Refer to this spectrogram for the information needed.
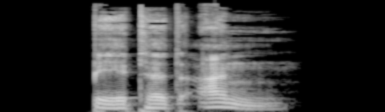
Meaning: inflection of anbeten: 1. third-person singular present 2. second-person plural present 3. second-person plural subjunctive I 4. plural imperative
- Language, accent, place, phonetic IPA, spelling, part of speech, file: German, Germany, Berlin, [ˌbeːtət ˈan], betet an, verb, De-betet an.ogg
